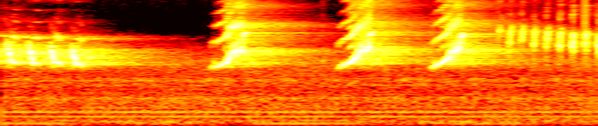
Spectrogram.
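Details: Long-tailed shrike, a Madura cendet, singing a varied song that mimics other birds such as sparrows, prenjak and cililin: a quick buzzy trill, then three loud upward-sweeping squeaky notes, ending in a rapid run of light ticks.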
